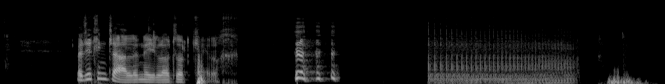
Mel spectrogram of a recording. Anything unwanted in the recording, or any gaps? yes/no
yes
